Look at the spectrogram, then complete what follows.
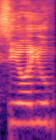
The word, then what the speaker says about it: coup: C O U P लिखते हैं but P को generally pronounce नहीं करते, so coup पढ़ते हैं.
